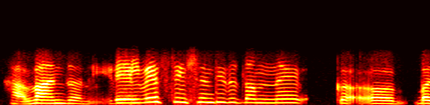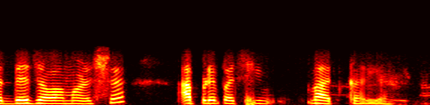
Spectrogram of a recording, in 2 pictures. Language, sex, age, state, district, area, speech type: Gujarati, female, 18-30, Gujarat, Surat, urban, conversation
